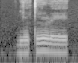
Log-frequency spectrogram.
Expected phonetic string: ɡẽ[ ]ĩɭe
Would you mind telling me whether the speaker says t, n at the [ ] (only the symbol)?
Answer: t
